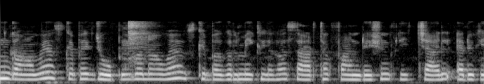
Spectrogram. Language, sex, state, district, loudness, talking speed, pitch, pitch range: Hindi, female, Punjab, Fazilka, -15 LUFS, 245 wpm, 235 Hz, 230-245 Hz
